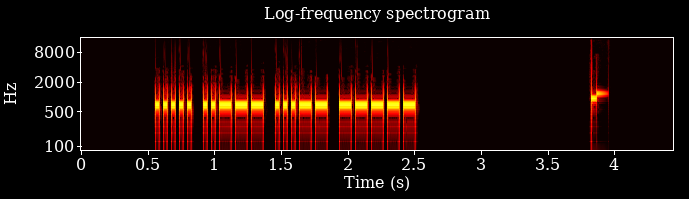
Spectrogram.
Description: Morse code, heard as a keyed tone, about 40 wpm, 700 Hz. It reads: 5230
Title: Numbers - 4-Digit 40wpm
